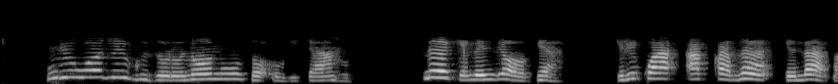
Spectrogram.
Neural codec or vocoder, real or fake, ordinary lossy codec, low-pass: codec, 16 kHz in and 24 kHz out, 1.1 kbps, FireRedTTS-2 codec; fake; MP3, 16 kbps; 3.6 kHz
